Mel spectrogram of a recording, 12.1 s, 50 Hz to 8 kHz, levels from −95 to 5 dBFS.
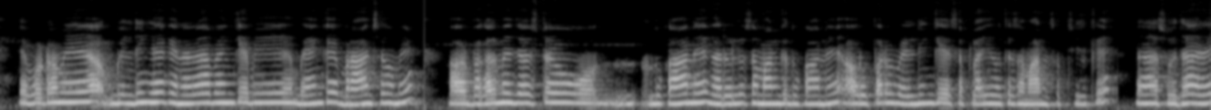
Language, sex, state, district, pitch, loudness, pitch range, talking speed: Chhattisgarhi, female, Chhattisgarh, Raigarh, 230 Hz, -26 LUFS, 220-250 Hz, 195 wpm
